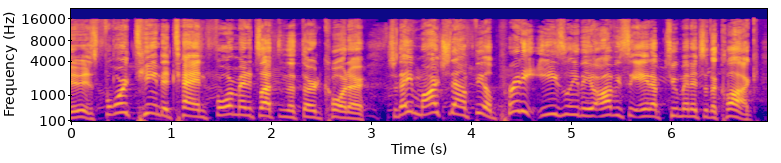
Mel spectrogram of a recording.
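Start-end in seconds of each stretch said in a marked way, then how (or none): none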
